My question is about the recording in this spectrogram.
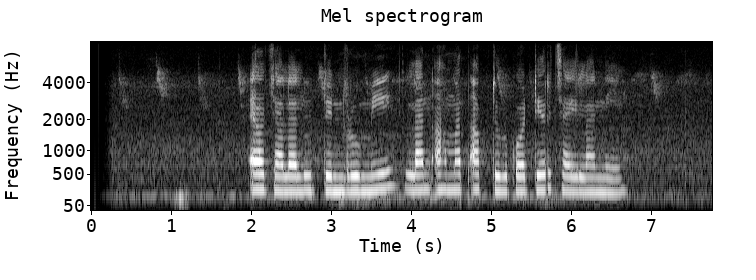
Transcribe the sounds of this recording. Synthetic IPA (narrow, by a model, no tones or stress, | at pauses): ʔɛld̥ʒ̥a̤lalud̪̥ɛ̤nrumilanʔahmat̪ab̚d̪̥ʊ̤lkoɖ̥ɪr̥d͡ʒ̥ailane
